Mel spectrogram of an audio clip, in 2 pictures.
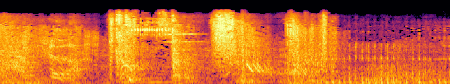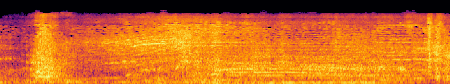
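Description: Tigers roar and snarl in deep, rasping bursts over a rumbling, noisy background, with several sharp thuds and scuffling sounds mixed in and no speech.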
